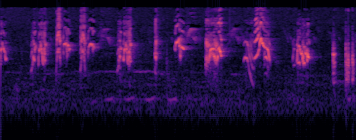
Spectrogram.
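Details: ['Javan myna master song for coaxing lazy birds to sing: bursts of scratchy, chattering notes mixed with twisting whistled slurs and squawks, delivered in uneven clusters.']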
